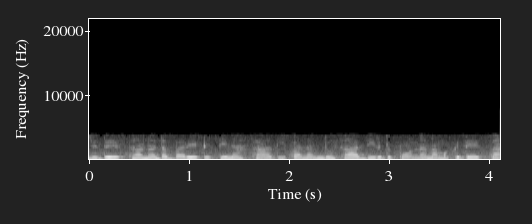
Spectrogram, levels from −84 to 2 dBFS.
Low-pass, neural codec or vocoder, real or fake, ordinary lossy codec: 7.2 kHz; codec, 16 kHz in and 24 kHz out, 2.2 kbps, FireRedTTS-2 codec; fake; AAC, 16 kbps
